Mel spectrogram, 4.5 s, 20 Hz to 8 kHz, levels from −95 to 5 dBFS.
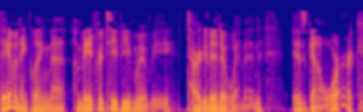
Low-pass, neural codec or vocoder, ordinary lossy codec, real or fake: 7.2 kHz; none; MP3, 24 kbps; real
